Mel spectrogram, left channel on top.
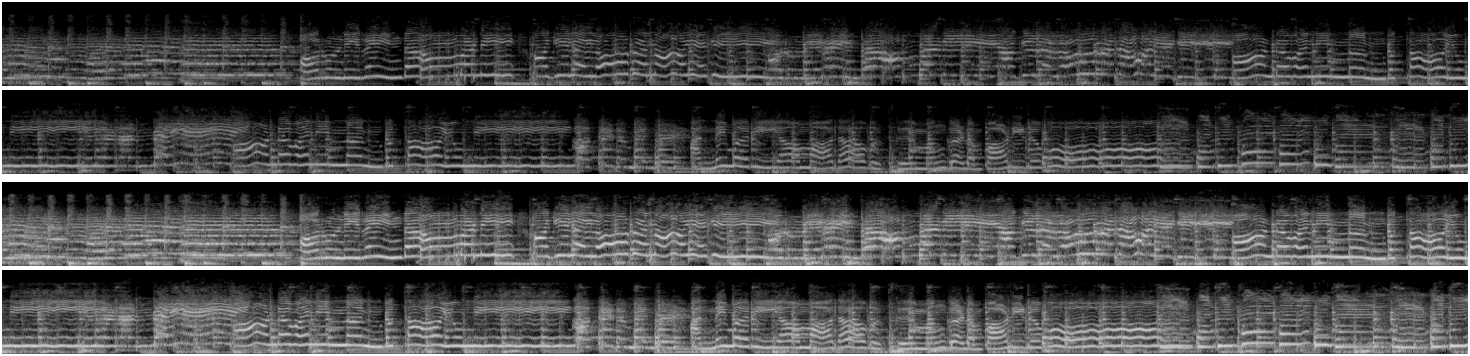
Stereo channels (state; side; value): quieter; left; 12.1 dB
